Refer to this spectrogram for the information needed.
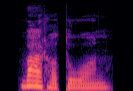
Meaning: expectedly
- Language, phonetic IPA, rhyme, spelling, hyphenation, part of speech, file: Hungarian, [ˈvaːrɦɒtoːɒn], -ɒn, várhatóan, vár‧ha‧tó‧an, adverb, Hu-várhatóan.ogg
